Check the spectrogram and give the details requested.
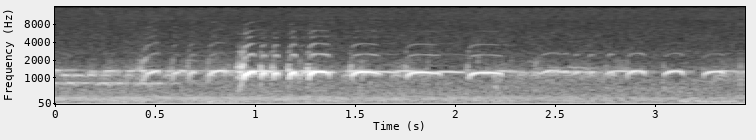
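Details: Loud local zebra dove in a luring recording, giving a fairly soft series of brief, slurred cooing notes at a quick pace, with a low droning hum in the background.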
